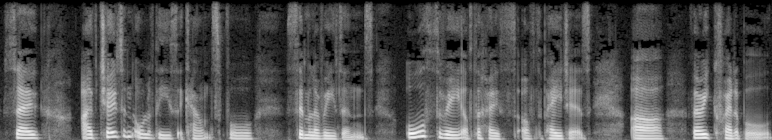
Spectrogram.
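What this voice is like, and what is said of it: Slightly congested voice. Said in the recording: “I have a little bit of a cold today”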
